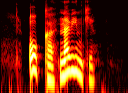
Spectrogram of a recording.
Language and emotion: Russian, positive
